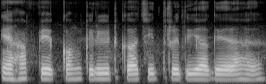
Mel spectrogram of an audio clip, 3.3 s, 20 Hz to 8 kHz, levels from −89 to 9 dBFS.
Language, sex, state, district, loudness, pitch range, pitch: Hindi, male, Jharkhand, Palamu, -17 LUFS, 140-150 Hz, 145 Hz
